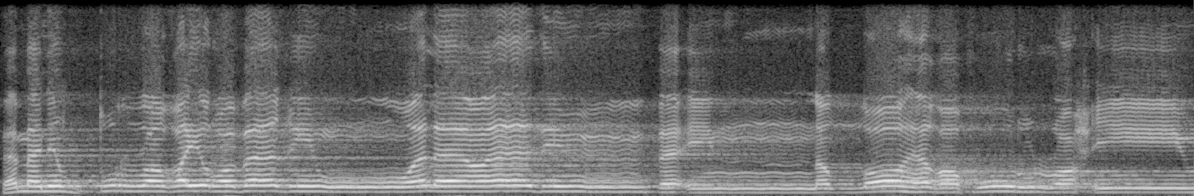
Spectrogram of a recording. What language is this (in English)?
Arabic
